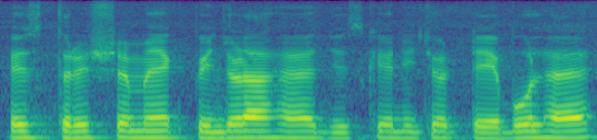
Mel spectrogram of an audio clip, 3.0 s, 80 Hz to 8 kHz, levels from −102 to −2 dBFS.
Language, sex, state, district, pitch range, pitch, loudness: Hindi, male, Jharkhand, Garhwa, 135-140 Hz, 135 Hz, -18 LUFS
